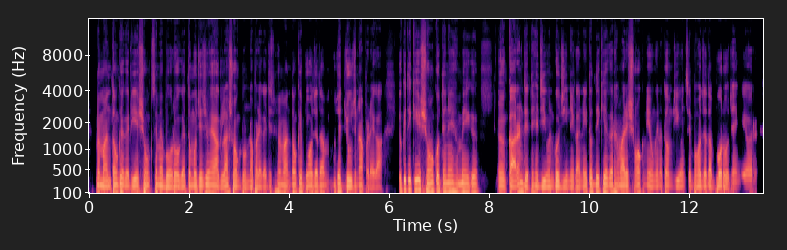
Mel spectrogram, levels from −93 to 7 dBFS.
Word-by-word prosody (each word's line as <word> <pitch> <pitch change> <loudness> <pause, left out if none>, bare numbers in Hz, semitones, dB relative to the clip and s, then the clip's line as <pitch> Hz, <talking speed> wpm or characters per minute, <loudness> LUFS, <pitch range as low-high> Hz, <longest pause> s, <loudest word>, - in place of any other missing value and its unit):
मैं 110 - +3
मानता 100 0 +2
हूँ 110 - +1
कि 120 - +4
अगर 105 -2 -1
ये 105 +1 +3
शौक़ 110 -2 0
से - - +1
मैं 105 -1 +2
बोर 95 +1 +3
हो 100 - +3
गया 95 +1 0
तो 105 - 0
मुझे 105 0 +1
जो 110 +1 +2
है 110 -1 +2
अगला 100 0 +1
शौक़ 100 -2 +1
ढूँढ़ना 90 +1 -2
पड़ेगा, 95 0 -1
जिसमें 115 +5 -5
मैं 110 - -2
मानता 105 +1 -1
हूँ 110 - -1
कि 115 - +2
बहुत 105 -1 0
ज़्यादा 110 0 0
मुझे 110 +2 -2
जूझना 100 0 0
पड़ेगा। 90 -1 -5
क्योंकि 150 - -1
देखिए 150 0 +3
ये 150 - +5
शौक़ 130 -2 +2
होते 120 -1 +2
हैं 125 - +2
ना 120 - +1
हमें 115 +1 +1
एक 115 0 -2
अ, 115 -3 -4
कारण 110 +5 +3
देते 100 -3 0
हैं 105 -1 -1
जीवन 95 0 +1
को 100 0 +5
जीने 95 +1 -4
का। 95 - -1
नहीं 100 +2 -1
तो 115 - +3
देखिए 115 +1 +2
अगर 110 +1 +1
हमारे 105 -1 +2
शौक़ 115 +5 -2
नहीं 110 -1 -4
होंगे 100 0 -4
ना 105 - -6
तो 105 - -1
हम 100 -1 -9
जीवन 100 +1 -3
से 105 - -3
बहुत 100 0 0
ज़्यादा 100 0 0
बोर 105 0 +3
हो 90 -2 0
जाएँगे। 90 +3 -8
और 100 - -8
105 Hz, 295 wpm, -21 LUFS, 100-115 Hz, -, ये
